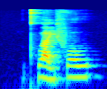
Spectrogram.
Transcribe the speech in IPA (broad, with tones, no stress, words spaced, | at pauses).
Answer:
kʷʰaː˨˩jfo˨w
